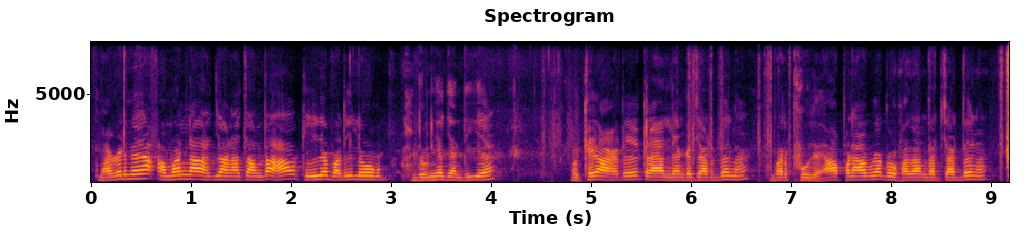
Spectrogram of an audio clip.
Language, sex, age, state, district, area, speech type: Dogri, male, 60+, Jammu and Kashmir, Reasi, rural, spontaneous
